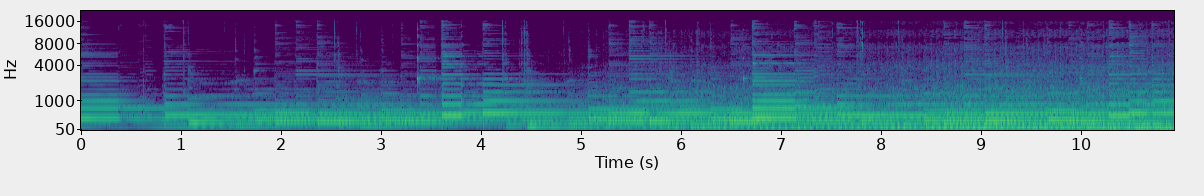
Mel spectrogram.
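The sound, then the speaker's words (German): A small Indian motorcycle carrying a passenger revs and drops through several pitch changes, then settles into a steady, rattling drone as it bumps along pothole-filled dirt field tracks, up and down hills. No one speaks. “Ich muss mich gut festhalten auf dem Sozius-Sitz des kleinen indischen Motorrads. Es kämpft sich im Schlagloch-Slalom über Feldwege, die für Autos unpassierbar wären.”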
